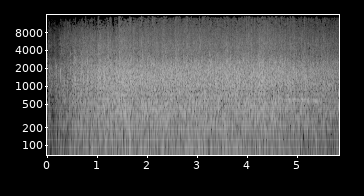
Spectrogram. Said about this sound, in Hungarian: Taps a meghívottaknak.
